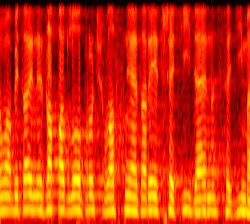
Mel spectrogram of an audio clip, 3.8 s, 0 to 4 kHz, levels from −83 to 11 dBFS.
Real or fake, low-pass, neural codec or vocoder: fake; 3.6 kHz; vocoder, 22.05 kHz, 80 mel bands, WaveNeXt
